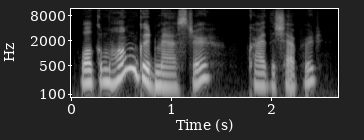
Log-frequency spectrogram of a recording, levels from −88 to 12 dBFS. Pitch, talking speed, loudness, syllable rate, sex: 205 Hz, 155 wpm, -20 LUFS, 5.1 syllables/s, female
